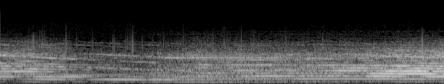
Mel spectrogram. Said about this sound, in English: There goes our first fighter plane. And another.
